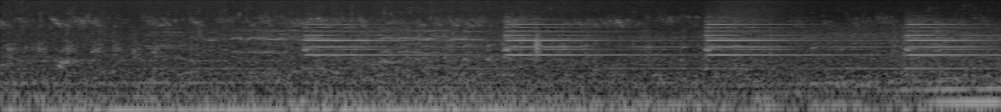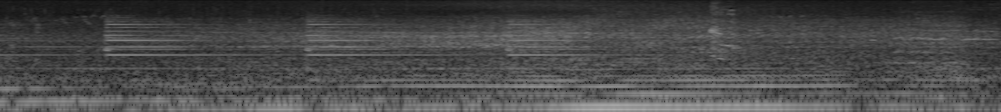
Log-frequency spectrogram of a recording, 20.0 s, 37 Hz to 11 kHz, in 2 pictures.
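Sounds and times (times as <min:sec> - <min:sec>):
church bells tolling in an agricultural town southeast of Lyon: 0:00.0 - 0:18.7
low rumble of passing cars trucks and tractors: 0:00.0 - 0:20.0.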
